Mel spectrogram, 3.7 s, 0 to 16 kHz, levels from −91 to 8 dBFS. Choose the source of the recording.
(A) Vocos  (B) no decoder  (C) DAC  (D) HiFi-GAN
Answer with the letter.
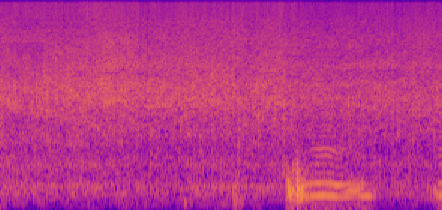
C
